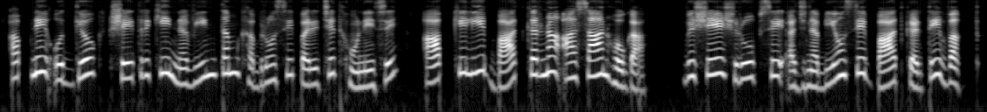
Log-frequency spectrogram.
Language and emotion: Hindi, neutral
